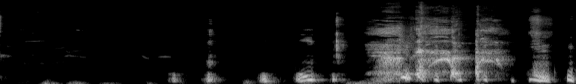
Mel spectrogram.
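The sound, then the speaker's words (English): A run of coughing from a person still recovering from the flu, starting with soft throaty grunts and building into a loud, harsh burst of rapid hacking coughs before a couple of final coughs. “Coughing while I'm still recovering from the flu is not good.”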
